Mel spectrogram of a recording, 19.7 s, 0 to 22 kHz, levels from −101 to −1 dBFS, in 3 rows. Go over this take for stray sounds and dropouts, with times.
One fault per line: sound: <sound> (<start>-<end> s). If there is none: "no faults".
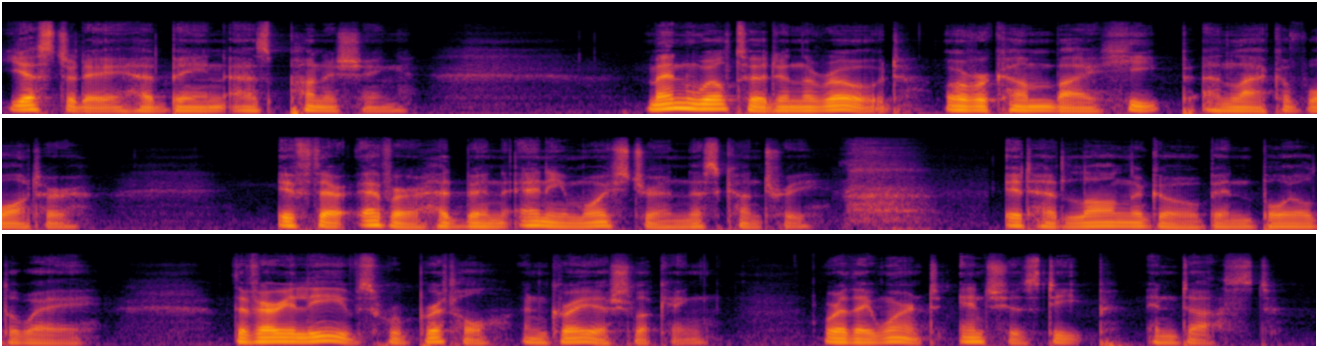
sound: breath (10.8-11.3 s)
